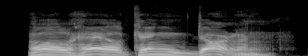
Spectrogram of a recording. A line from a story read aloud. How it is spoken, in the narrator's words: Wireman intoned, sounding half-strangled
